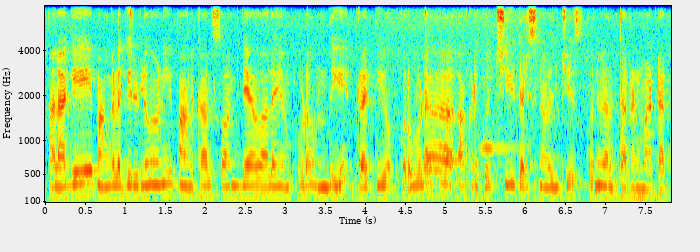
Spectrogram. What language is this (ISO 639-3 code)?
tel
